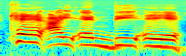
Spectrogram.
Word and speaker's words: kinda: ถูก กัน แน่ คะ อัน ที่ 2 นะ ครับ kinda kinda เพราะ ว่า ค คำ นี้ ย่อ มา จาก 2 คำ คือ kind นด kind แล้ว ก็ of Of ไม่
